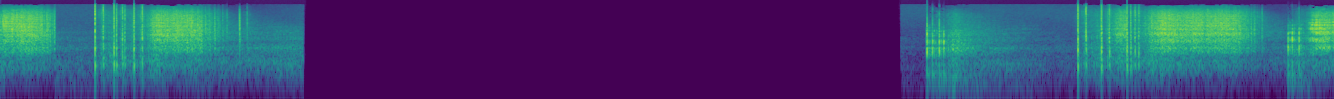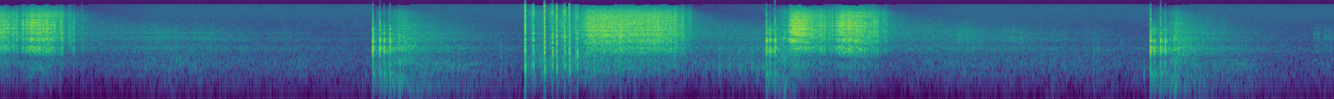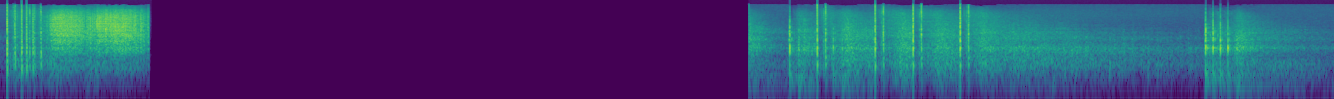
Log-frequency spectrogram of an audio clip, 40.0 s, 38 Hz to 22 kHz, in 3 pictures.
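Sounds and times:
firework bangs with crackling: 0.0s - 3.0s, 9.2s - 15.6s, 17.0s - 25.8s, 26.5s - 28.2s, 34.2s - 40.0s.

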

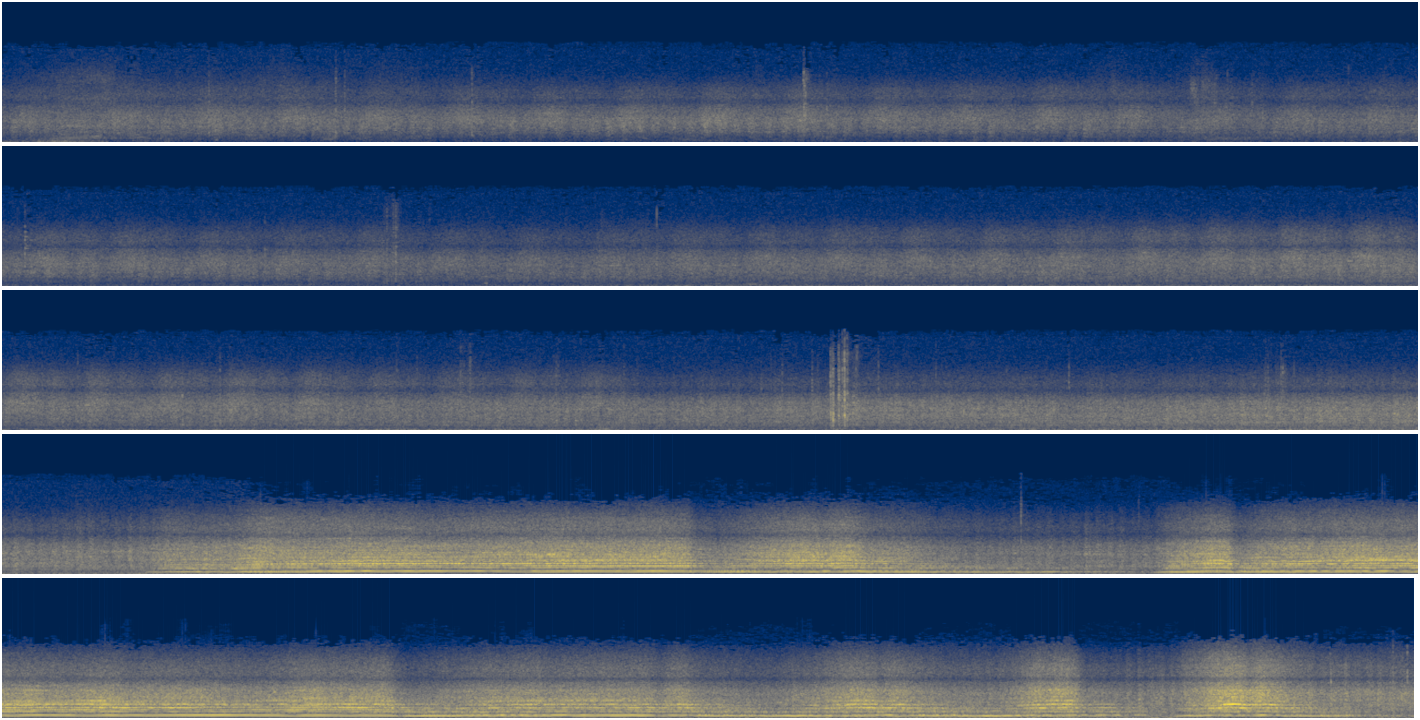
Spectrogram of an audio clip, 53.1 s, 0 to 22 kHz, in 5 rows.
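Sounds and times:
steady low rumble: 8.9s - 27.2s
steam locomotive whistle: 32.9s - 53.0s.

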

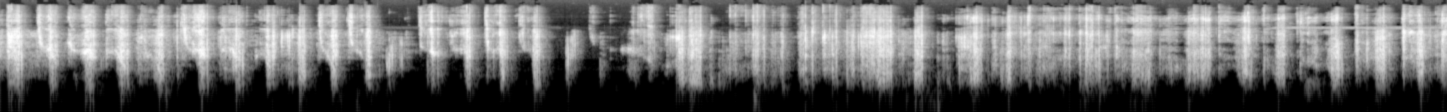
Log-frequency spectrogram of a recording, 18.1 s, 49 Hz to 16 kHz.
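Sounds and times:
ice chips being chewed: 0.0s - 18.0s.

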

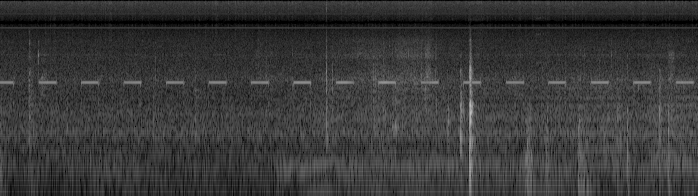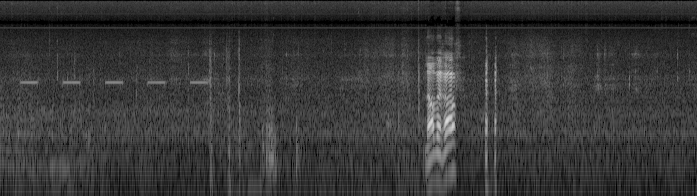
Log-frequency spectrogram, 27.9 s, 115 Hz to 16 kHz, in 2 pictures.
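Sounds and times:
reverse warning beeper: 0.0s - 18.2s.

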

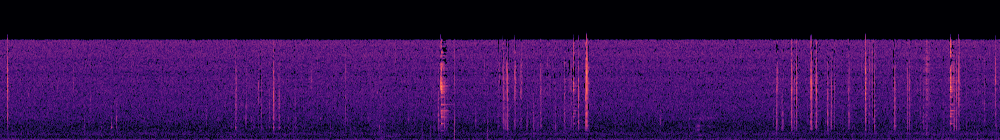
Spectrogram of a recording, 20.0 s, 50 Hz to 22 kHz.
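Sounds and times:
cat crunching dry kibble: 4.5s - 6.0s, 15.5s - 19.8s
kibble clinking on metal bowl: 19.0s - 19.2s.

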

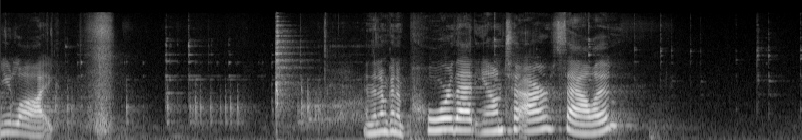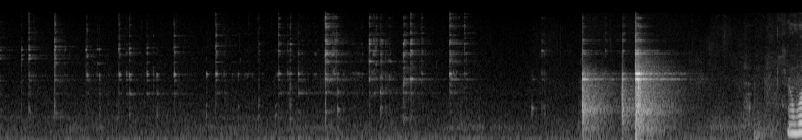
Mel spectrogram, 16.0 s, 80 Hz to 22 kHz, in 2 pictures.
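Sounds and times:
wire whisk clinking in glass bowl: 0.4s - 2.7s, 5.6s - 14.8s.

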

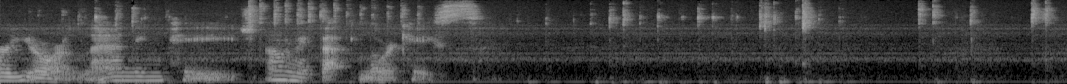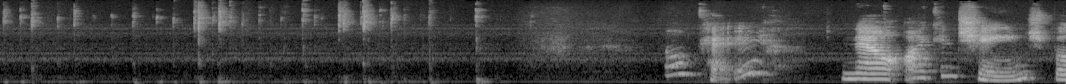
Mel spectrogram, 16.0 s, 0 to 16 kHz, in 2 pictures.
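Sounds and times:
computer keyboard key clicks: 3.9s - 7.1s, 7.8s - 11.3s.

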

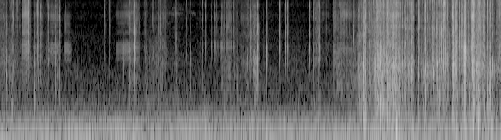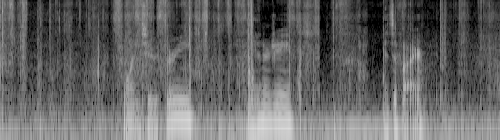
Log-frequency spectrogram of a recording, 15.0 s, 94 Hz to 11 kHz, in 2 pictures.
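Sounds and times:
foil wrapper crinkling: 0.0s - 9.2s.

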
